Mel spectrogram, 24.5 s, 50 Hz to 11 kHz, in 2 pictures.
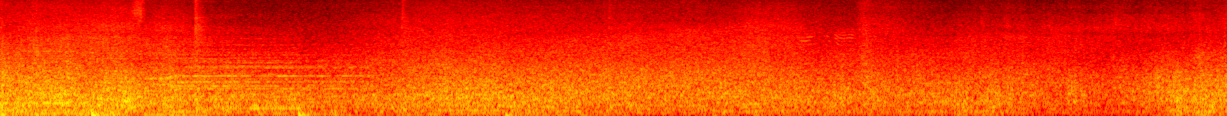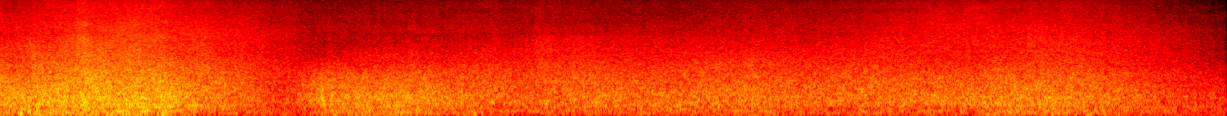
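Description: Ocean surf: waves breaking and washing up a beach, rising and falling in slow swells, with one louder swell about 13 seconds in. The last notes of the song fade out in the first few seconds.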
